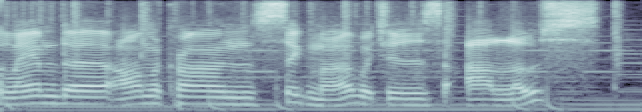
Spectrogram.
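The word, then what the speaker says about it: ἄλλος: it's Alpha Lambda Lambda alicron Sigma which is alos alos and this means another boom right there another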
